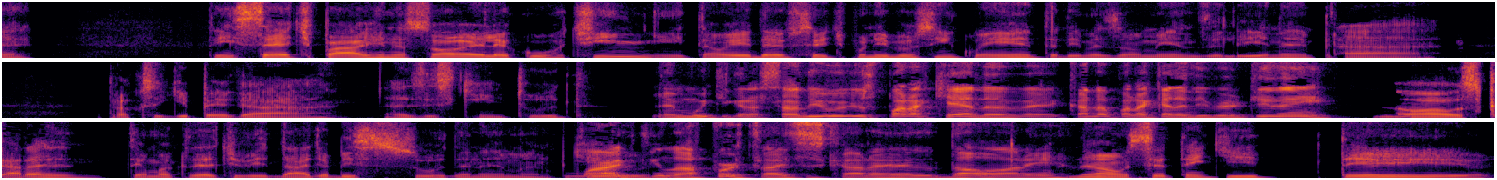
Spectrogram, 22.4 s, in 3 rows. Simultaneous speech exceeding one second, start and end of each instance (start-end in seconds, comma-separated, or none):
none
